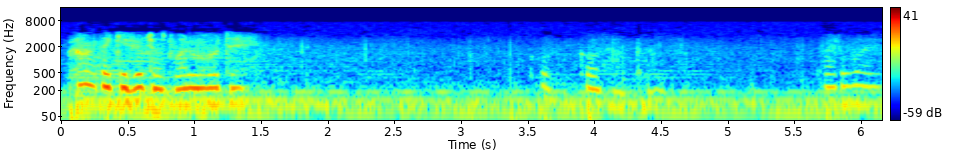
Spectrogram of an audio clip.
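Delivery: shocked bride hearing the wedding is off, hushed; stunned and hushed. Acted. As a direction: take the blow quietly. Phone call with bad news.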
